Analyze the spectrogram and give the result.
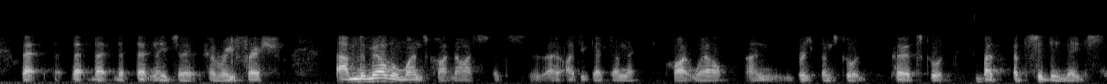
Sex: male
